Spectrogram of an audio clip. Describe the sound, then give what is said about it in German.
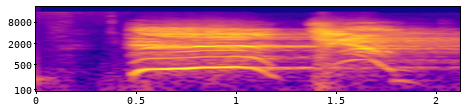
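Two loud sneezes in quick succession, the first longer and the second shorter, each a breathy burst with a voiced cry that slides downward in pitch. “Gesundheit.”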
